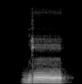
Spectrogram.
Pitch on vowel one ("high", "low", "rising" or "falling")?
low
